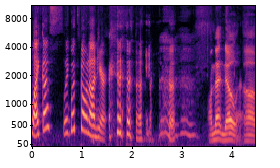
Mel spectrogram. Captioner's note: laughs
